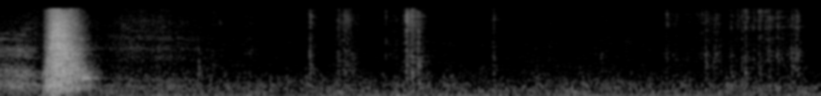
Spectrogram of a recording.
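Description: A single brief rasping scrape as a small screwdriver is worked in the bore of a wooden toy wheel to clean out the hole, followed by a few faint handling clicks.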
